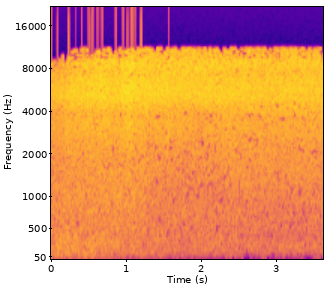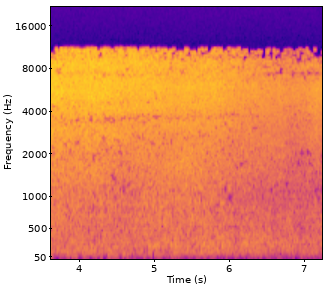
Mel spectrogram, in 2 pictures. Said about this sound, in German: Man muss sich schon ein wenig gedulden. 8 bis 10 Minuten liegt das Wasserloch völlig ruhig da. Dann plötzlich wölbt sich das klare Wasser in einer Kugel empor, aus der der Wasserstrahl 25 bis 35 Meter nach oben schießt.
